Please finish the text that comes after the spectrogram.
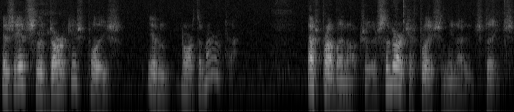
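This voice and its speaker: Gravelly-voiced man, higher pitch. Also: lively intonation, poor audio. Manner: measured, explanatory, with occasional restarts. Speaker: interviewee, local resident. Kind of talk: relaxed conversational interview.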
